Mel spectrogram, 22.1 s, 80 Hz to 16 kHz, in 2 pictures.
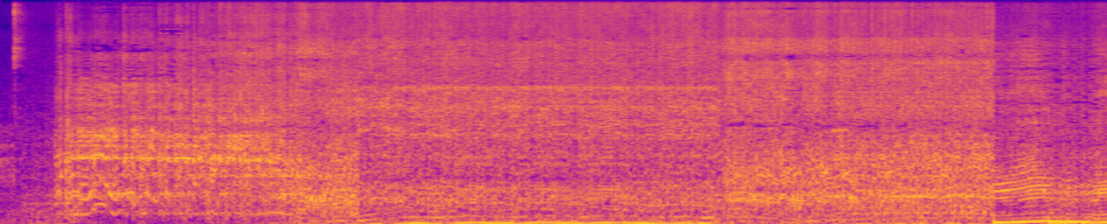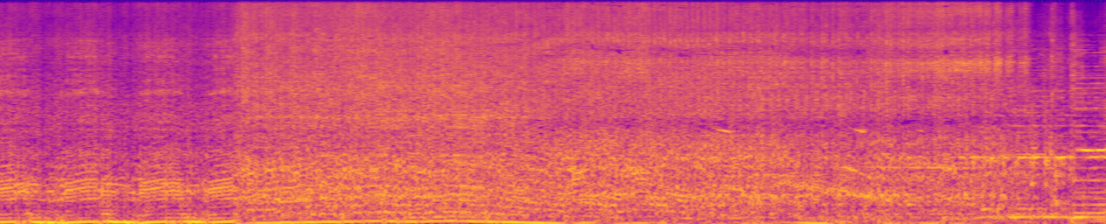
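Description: A rebuilt engine in a 1990s Beijing Jeep 1021S cranks briefly, catches and keeps running, a loud close steady idle with rough pulsing that shifts in pitch as it settles.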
